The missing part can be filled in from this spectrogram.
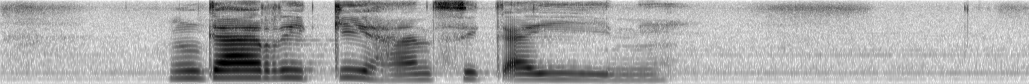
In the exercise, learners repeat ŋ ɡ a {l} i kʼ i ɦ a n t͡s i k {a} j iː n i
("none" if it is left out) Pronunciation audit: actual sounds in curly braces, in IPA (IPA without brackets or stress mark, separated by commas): r, a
